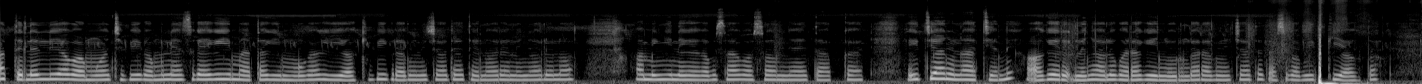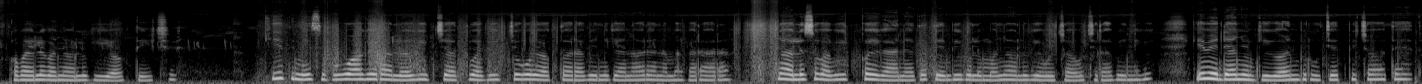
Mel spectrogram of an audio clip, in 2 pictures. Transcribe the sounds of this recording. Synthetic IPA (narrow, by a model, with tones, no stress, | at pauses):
a˦te˨le˦li˦ɔ˦kɔ˨mwɔ˦t͡ʃi˧pi˦ka˨mu˦ne˦si˦ka˦jki˦i˦ma˨taki˨mu˨ka˦kijɔ˨kːi˦pi˦kɾa˨pi˦ni˦t͡ʃɔ˦tɛ˦te˨nɔ˦ɾe˦ne˨ɲɔ˦lu˦nɔ˦ | a˦mi˨ŋi˦ne˨ke˧ka˨pi˦sa˦kɔ˧sɔmɲa˦eta˨p̚ka˦te˨˦ti˦a˦ɲu˨na˦tja˨mi˦a̰˨keɾle˨ɲɔ˦lu˦ka˨ɾa˦ke˨ɲu˨ɾu˨ŋɡa˦ɾa˨mi˨ni˦t͡ʃɔ˦tɛ˦ta˨su˦ka˨pi˦tki˦jɔ˨ktɔ˦ko˨ba˦jle˦kɔ˨ɲɔ˨lu˦ki˨jɔ˨k̚te˨t͡ʃi˦ | kʰi˦ti˨me˨i˦si˨pu˦kɔ˦ke˦ɾa˦lɔ˨˦ki˦p̚t͡ʃi˦a˨tu˦a˨bi˦t̚t͡ʃo˦ko˦jɔ˨ktɔ˦ɾa˨bi˨ni˦ke˨nɔ˦ɾe˦na˨maka˨ɾaɾa˦nɲɔ˦le˦su˦ka˨bi˦tko˦ika˨nɛ˨tɔ˦te˨mbi˦ko˨le˨mɔ˨ɲɔ˦lu˦ke˨wet͡ʃa˨wu˦t͡ʃi˨ɾabi˨niki˦ | ke˦be˨nde˦a˦ɲu˨nki˨kɔ˨˦nbi˦ɾu˨tje˦t̚pi˦t͡ʃɔ˦te˦t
